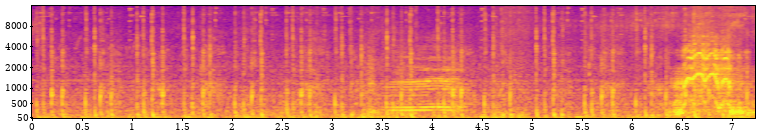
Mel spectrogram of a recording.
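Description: Roach the horse galloping in Witcher 3: rapid, steady hoofbeats pounding on throughout, faint and game-like, with a brief whinny near the end.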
